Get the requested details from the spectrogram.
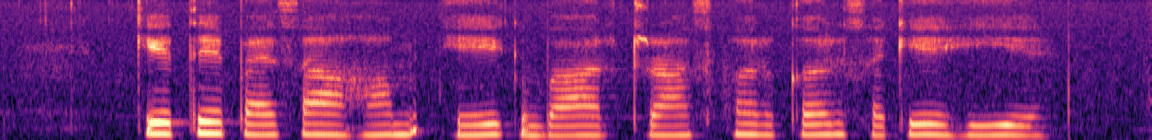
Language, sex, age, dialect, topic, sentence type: Magahi, female, 18-24, Northeastern/Surjapuri, banking, question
